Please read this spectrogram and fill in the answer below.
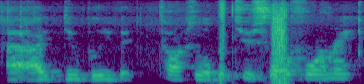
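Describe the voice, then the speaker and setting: A man's voice: medium pitch, flat delivery, fast, heavy background noise. A man giving casual video commentary and reading announcements aloud. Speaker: video host.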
